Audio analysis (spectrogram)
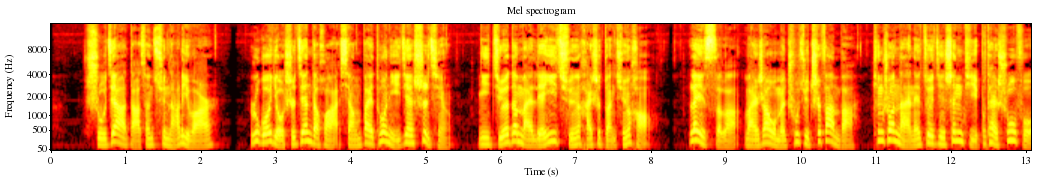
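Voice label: chinese mandarin male narration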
